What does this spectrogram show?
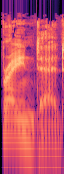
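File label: "brain dead", British English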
